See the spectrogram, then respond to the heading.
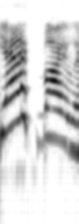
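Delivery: loud, high-pitched yelling. Retelling a story, the speaker voices a group answering Violet, imitating a yell. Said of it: "And they're still yelling".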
